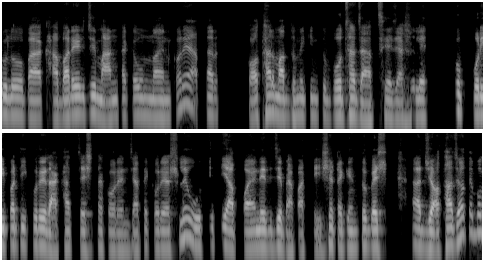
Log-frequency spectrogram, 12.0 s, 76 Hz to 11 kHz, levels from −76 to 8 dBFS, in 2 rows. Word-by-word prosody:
গুলো। 130 -1 +1 0.2
বা 120 - +4 0.2
খাবারের 125 +4 +3
যে 140 - +2
মানটাকে 120 +3 -2
উন্নয়ন 120 -2 -2
করে, 185 +5 -5
আপনার 135 -2 -4 0.4
কথার 140 +4 +1
মাধ্যমে 125 0 +1
কিন্তু 125 0 -8
বোঝা 125 +1 +2
যাচ্ছে 105 +3 -2
যে, - - -2
আসলে 120 +3 -2 0.4
খুব 155 -3 -2
পরিপাটি 135 +1 +3
করে 135 -1 +4
রাখার 120 +4 0
চেষ্টা 115 +1 -1
করেন। 110 -1 -4
যাতে 115 +3 -4
করে 120 0 -1
আসলে 175 +9 -1 0.2
অতিথি 135 +1 -8
আপ্যায়নের 120 +1 +3
যে 130 - +6
ব্যাপারটি, 110 +1 -3
সেটা 125 -4 0
কিন্তু 120 +1 -2
বেশ 125 -1 +7 0.4
অ্যা 130 - +4
যথাযথ 135 - +4
এবং 225 +1 -2
125 Hz, 170 wpm, -26 LUFS, 120-130 Hz, 0.4 s, বেশ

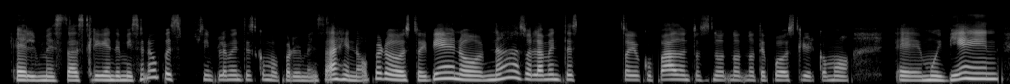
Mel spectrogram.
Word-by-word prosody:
él 195 -2 +5
me 190 -1 +2
está 190 +2 0
escribiendo 200 +1 +1
y 195 - +1
me 195 - +3
dice: 230 +6 -5
"No, 330 +1 -1
pues 245 -6 -2
simplemente 210 0 -4
es 205 - -11
como 205 -4 -4
por 190 0 -4
el 180 - -2
mensaje, 215 +5 +1
¿no?, 180 -2 -2
pero 250 -6 +4
estoy 195 -1 0
bien", 265 +1 +4
o 205 -2 +3
"Nada, 260 +9 +1
solamente 225 -2 +1 0.5
estoy 215 -1 -3
ocupado, 220 +3 0
entonces 200 -2 -8
no 200 -1 -3
no 200 0 -6
no 200 +1 -7
te 195 - -5
puedo 200 0 -1
escribir 195 -1 -6
como, 190 0 -3 0.5
eh, 190 -2 0
muy 200 -1 +4
bien". 255 +5 +4
205 Hz, 210 wpm, -26 LUFS, 195-225 Hz, 0.5 s, él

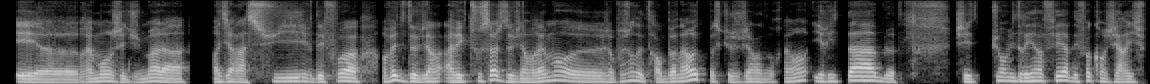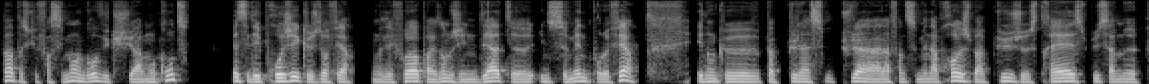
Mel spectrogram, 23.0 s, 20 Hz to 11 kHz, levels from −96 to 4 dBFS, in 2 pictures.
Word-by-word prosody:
et 115 -2 +3
heu, 105 0 +1
vraiment 120 +6 +1
j'ai 120 -3 -2
du 105 0 -8
mal 135 +4 +2
à, 115 -2 +2 0.2
on 110 - -2
va 115 - -1
dire 120 0 +1
à 110 - 0
suivre 135 +2 -1
des 120 0 +2
fois. 130 +2 +3 0.2
En 120 - -2
fait 180 -2 +5
je 130 - -7
deviens 125 -1 +3
avec 130 -1 +1
tout 130 +3 -6
ça 185 +8 +4
je 160 - -5
deviens 120 -1 0
vraiment 145 +8 +1
heu 120 -2 +1
j'ai 115 - -4
l'impression 130 +7 -3
d'être 130 -6 -2
en 115 - +1
burn-out 140 - +3
parce 115 - -5
que 120 - -5
je 110 - -4
deviens 115 +1 -2
vraiment 125 +9 -3
irritable 140 +2 +4
heu, - - -2 0.6
j'ai 120 - 0
d - - -17
plus 160 - -4
envie 150 -2 0
de 145 - 0
rien 145 +2 +4
faire. 165 +3 +2
Des 125 - -2
fois, 155 +6 -2
quand 130 -2 -4
j'y 110 -1 -2
arrive 105 -1 -3
pas, 165 0 +2
parce 110 -8 -9
que - - -17
forcément 105 +7 -5
en 145 - 0
gros 135 +5 +1
vu 120 -4 -4
que 105 - -11
je - - -8
suis - - -4
à 105 -1 0
mon 110 +1 -4
compte, 190 - -2 0.4
en - - +4
fait, 140 - +1
c'est 120 - -4
des 120 0 +3
projets 135 +6 +4
que 120 - -2
je 105 - -8
dois 115 - +1
faire. 110 -2 -2 0.2
Donc 100 -1 -7
des 105 0 -3
fois, 135 +7 +4
par 110 -4 -2
exemple, 125 +3 -1
j'ai 105 -1 -4
une 105 -1 -3
date, 135 +4 +3
heu, 105 +2 -2
1 120 - -5
semaine 120 +5 -1
pour 115 -4 -4
le 105 - 0
faire 165 - +3 0.6
et 120 - 0
donc, 120 0 -2
heu, 115 -1 +1
pas 110 - 0
plus 130 - -2
la 120 -1 0
s 115 - -3 0.2
plus 140 - -3
la 110 -4 +3
la 110 - -1
fin 115 +2 -8
de - - -7
semaine 110 +1 -5
approche, 135 +5 +2
bah, 105 -3 -1
plus 140 0 -2
je 110 -3 -4
stresse 130 +7 +2
plus 125 -2 -6
ça 115 -1 -3
me 110 0 -3
j'ai - - -14
120 Hz, 280 wpm, -22 LUFS, 110-135 Hz, 0.6 s, fait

